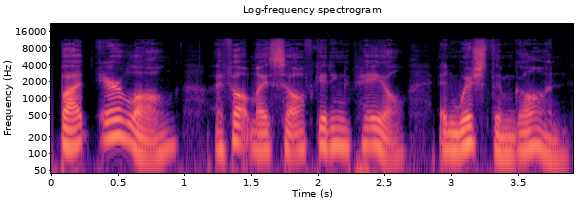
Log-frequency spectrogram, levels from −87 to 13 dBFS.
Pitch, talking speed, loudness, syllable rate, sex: 120 Hz, 185 wpm, -20 LUFS, 4.3 syllables/s, male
